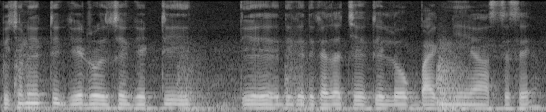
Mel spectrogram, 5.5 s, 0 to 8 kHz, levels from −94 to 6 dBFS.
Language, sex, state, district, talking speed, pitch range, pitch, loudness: Bengali, male, West Bengal, Cooch Behar, 155 wpm, 100-110 Hz, 105 Hz, -17 LUFS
